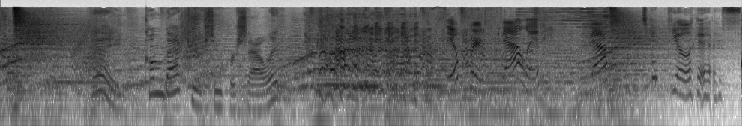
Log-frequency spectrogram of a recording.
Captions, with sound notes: Hey, come back here super salad! [laughing] Super salad? That's ridiculous!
